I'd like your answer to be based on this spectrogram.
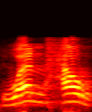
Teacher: والره طبعا أيضا مفخمة وصلا ووقفا لأنها ساكنة وما قبلها مفتوح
